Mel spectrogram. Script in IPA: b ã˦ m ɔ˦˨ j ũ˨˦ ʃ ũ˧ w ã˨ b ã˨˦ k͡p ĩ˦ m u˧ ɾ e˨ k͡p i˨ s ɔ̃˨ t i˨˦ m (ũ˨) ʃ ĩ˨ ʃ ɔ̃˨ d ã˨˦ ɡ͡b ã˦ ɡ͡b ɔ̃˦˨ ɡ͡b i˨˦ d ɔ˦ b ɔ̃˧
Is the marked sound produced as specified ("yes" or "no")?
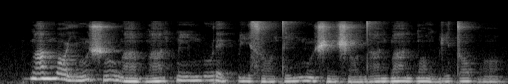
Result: no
